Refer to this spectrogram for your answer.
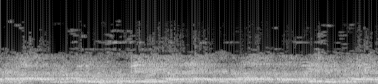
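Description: football fans chanting

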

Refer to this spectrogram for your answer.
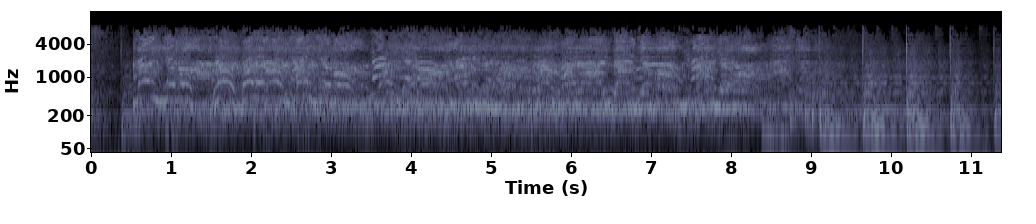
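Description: protest crowd chanting

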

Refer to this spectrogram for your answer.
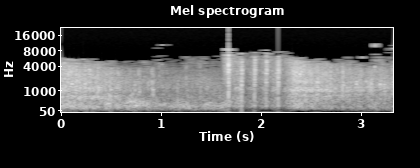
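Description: gunfire

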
